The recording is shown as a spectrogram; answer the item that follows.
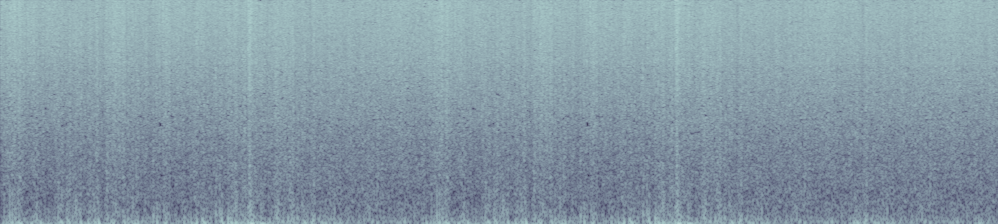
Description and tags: Fuzzy static noise.
Recording on my broken microphone on Audacity
effect, microphone, white, electric, fuzzy, glitch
